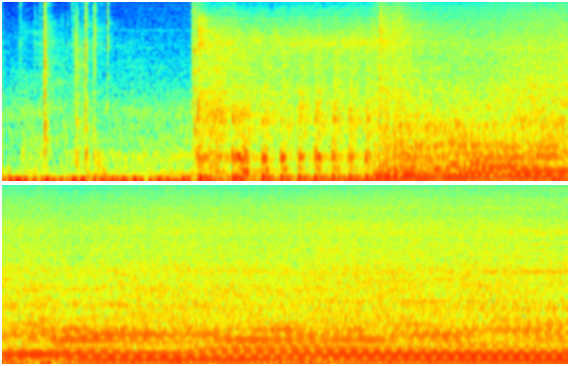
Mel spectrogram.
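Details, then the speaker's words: Budget K-swap Honda engine, untuned, new fuel pump and cheap fuel pressure regulator: cranks, catches and climbs to steady fast idle that won't drop even after throttle cable adjustment; idle stuck high, regulator suspected. "the car is revving really high and i try to adjust the throttle cable and it's still not going down"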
